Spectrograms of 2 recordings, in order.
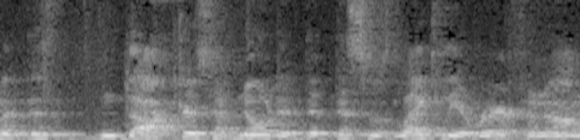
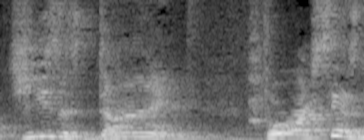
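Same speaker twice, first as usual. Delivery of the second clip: usual speaking voice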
